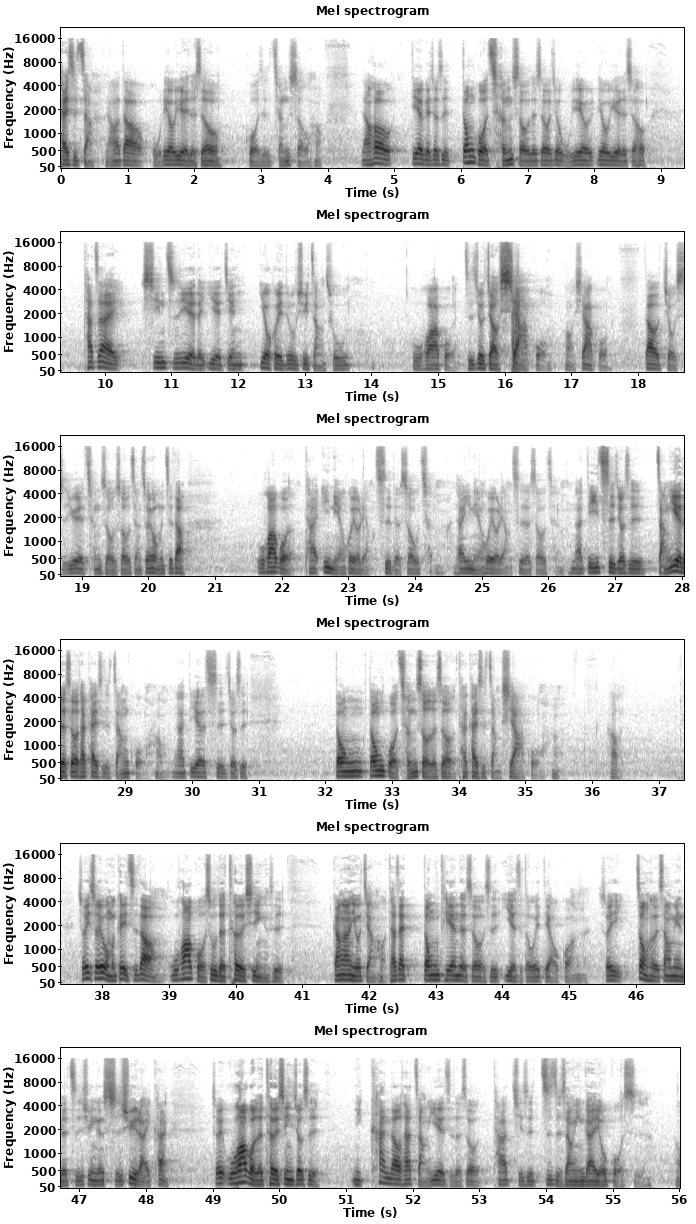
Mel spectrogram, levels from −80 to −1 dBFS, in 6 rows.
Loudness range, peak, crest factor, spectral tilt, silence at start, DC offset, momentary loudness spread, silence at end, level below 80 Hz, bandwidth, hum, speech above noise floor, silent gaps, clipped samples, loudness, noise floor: 8 LU; 0 dBFS; 24 dB; -4 dB/octave; 0 s; under 0.1%; 16 LU; 0 s; -56 dBFS; 16.5 kHz; none; 29 dB; none; under 0.1%; -22 LUFS; -52 dBFS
